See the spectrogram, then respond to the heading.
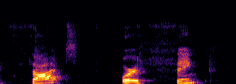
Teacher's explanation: There's a voiceless TH that's like breathy, like where breath actually comes out of your mouth.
